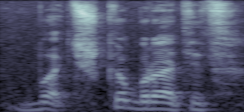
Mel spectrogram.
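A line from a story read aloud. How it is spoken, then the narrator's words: Tearful old woman. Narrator (Russian): сказала старушка слезливым голосом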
